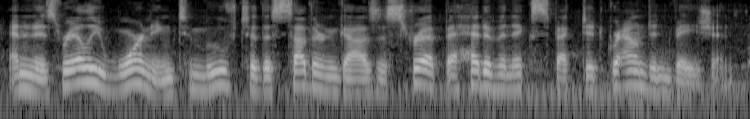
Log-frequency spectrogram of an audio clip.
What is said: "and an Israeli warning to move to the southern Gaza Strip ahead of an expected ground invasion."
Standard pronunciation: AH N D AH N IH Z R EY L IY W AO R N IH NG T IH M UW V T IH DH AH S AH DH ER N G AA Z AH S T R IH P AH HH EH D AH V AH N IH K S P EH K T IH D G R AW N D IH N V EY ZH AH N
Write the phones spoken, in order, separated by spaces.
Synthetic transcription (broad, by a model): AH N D AH N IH Z R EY L IY W AO R N IH NG T IH M UW V T IH DH AH S AH DH ER N G AA Z AH S T R IH P AH HH EH D AH V AH N IH K S P EH K T IH D G R AW N D IH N V EY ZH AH N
